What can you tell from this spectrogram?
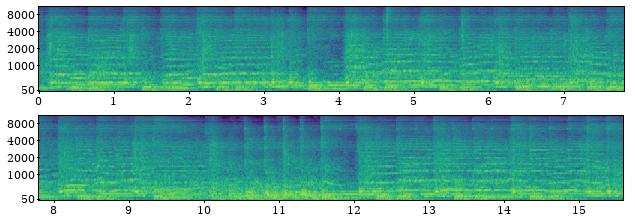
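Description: A school concert band of clarinets, flutes, saxophones and trumpets playing a piece together in sustained chords.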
